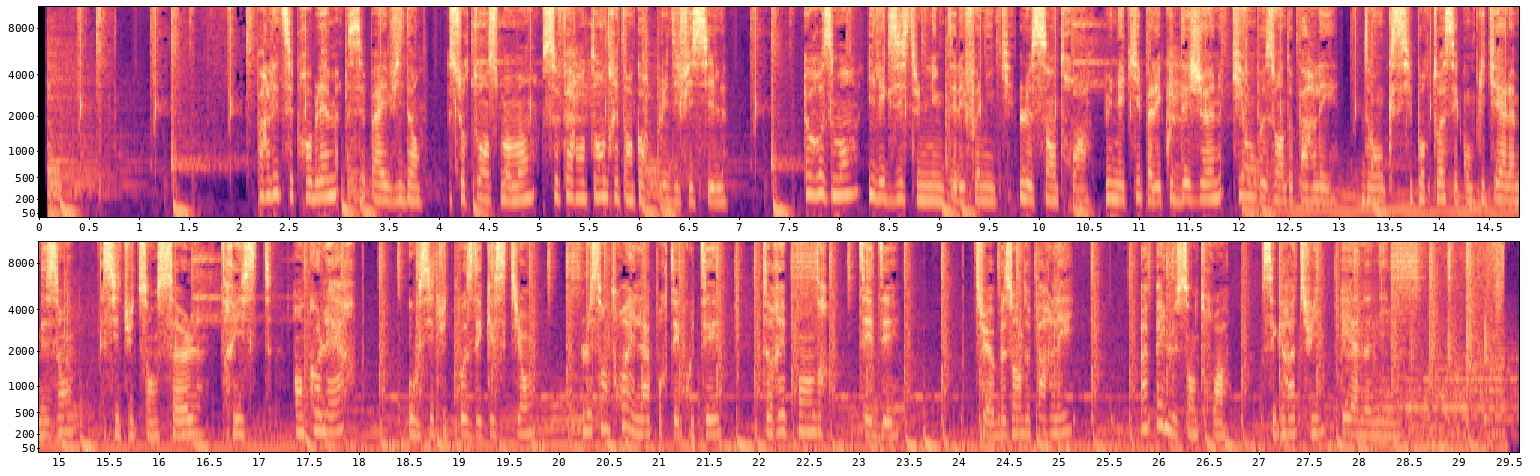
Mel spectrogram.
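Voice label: French, female, explainer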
